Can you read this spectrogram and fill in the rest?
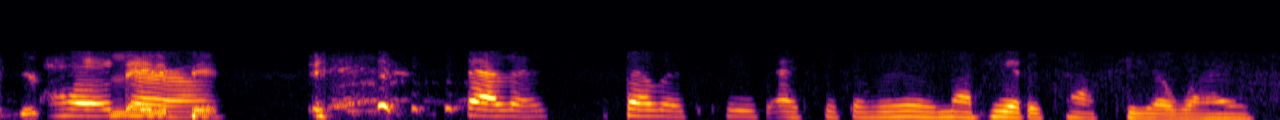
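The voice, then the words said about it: Put-on sexy seductive voice. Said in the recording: “I'm going to have to get my sexy voice on.”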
